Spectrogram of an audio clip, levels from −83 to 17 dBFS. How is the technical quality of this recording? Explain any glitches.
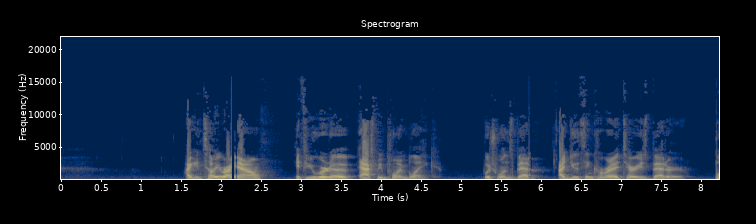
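There are two short glitches, both from damaged data in a compressed stream. At 2.10 to 2.21 s, right after "I can tell you", and at 5.82 to 5.89 s, between "point blank which one's" and "I do think", corrupted bytes throw the decoder out of sync while it hunts for the next frame, leaving a brief chirp, squawk, click or short hole.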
